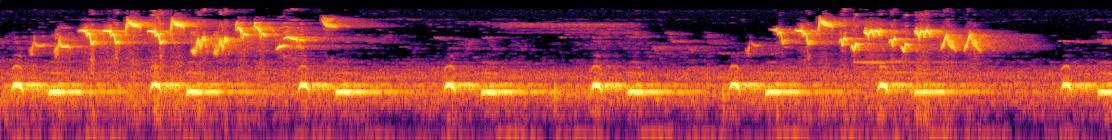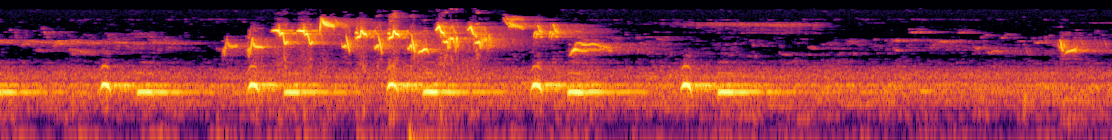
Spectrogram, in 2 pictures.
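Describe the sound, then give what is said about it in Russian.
Redwing thrushes in overgrown forest clearings sing three bursts of bright, twittering chatter spaced several seconds apart, over a steady, repeating lower drawn-out whistled pattern that runs throughout. No voices. “На заросших лесных сечах можно услышать протяжный свист дроздов-белобровиков.”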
